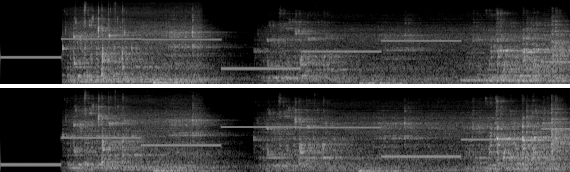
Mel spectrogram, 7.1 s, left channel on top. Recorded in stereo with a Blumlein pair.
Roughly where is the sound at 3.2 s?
Ahead right.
